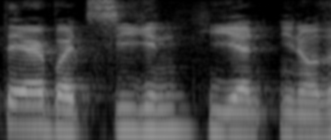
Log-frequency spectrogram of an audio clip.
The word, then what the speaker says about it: Seguin: That's how it's pronounced? – It is. It's Seguin. He's third in the NHL in scoring.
